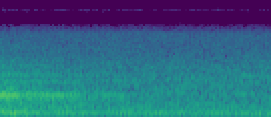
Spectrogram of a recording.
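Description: Pause in speech: room background with a steady low hum.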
